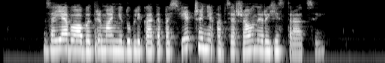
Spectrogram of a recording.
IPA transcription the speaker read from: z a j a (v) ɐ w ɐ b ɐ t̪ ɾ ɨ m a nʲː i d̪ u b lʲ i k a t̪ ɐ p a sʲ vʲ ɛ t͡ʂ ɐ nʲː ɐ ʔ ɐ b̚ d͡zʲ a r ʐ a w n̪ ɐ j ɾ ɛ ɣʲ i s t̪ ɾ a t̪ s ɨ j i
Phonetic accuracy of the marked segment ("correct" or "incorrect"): correct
